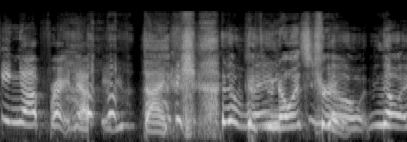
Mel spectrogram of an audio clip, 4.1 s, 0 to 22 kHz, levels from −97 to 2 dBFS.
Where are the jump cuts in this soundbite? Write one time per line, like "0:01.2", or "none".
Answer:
none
